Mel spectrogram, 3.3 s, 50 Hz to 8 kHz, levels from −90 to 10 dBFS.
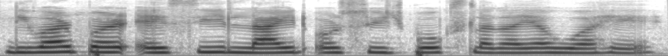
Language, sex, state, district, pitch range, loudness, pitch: Hindi, female, Arunachal Pradesh, Papum Pare, 240-260 Hz, -15 LUFS, 250 Hz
